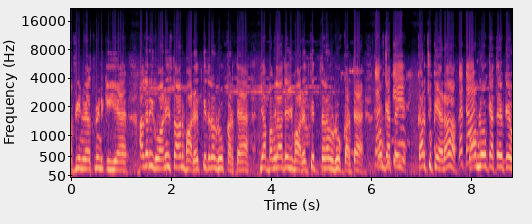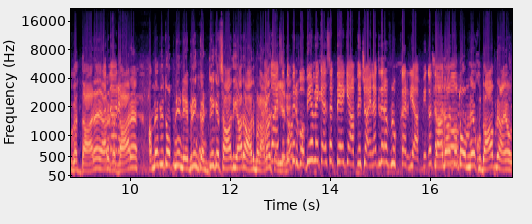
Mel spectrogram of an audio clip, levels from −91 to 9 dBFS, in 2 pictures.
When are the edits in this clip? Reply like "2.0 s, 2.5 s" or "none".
none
